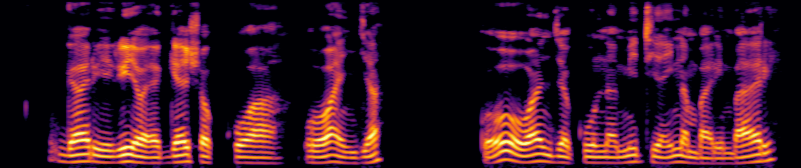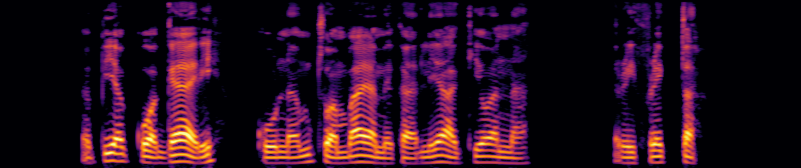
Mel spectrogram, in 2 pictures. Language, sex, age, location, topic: Swahili, male, 18-24, Kisii, finance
